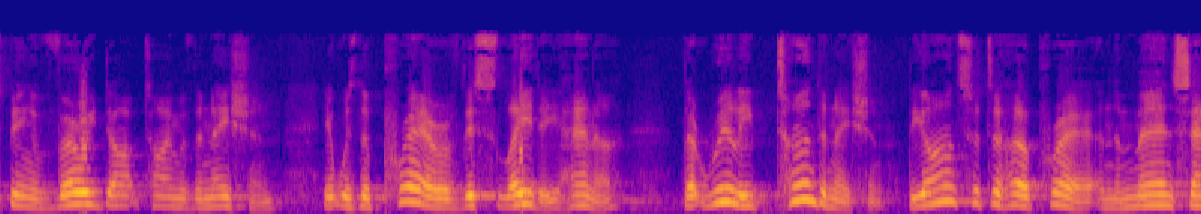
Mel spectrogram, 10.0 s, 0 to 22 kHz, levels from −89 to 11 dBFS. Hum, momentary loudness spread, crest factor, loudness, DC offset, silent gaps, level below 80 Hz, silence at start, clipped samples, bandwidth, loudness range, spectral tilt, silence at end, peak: none; 15 LU; 16 dB; -15 LUFS; under 0.1%; none; -60 dBFS; 0.1 s; under 0.1%; 11.5 kHz; 2 LU; -6.5 dB/octave; 0 s; 0 dBFS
